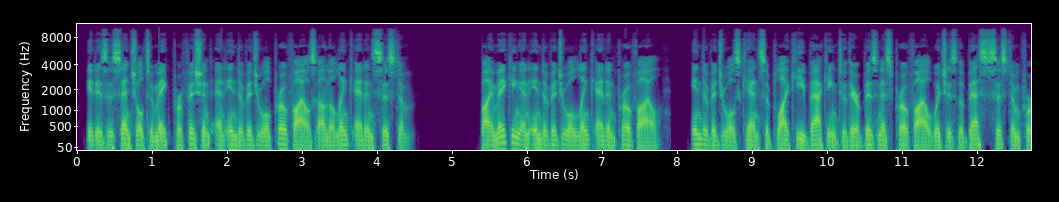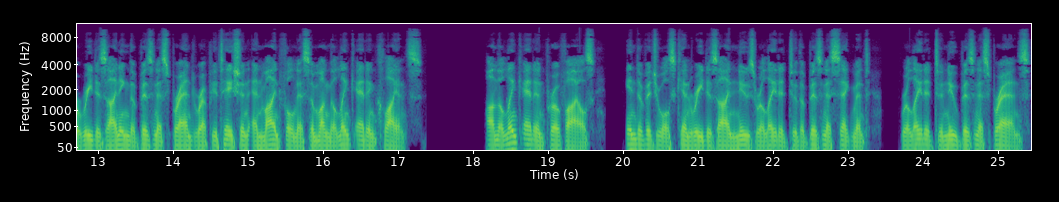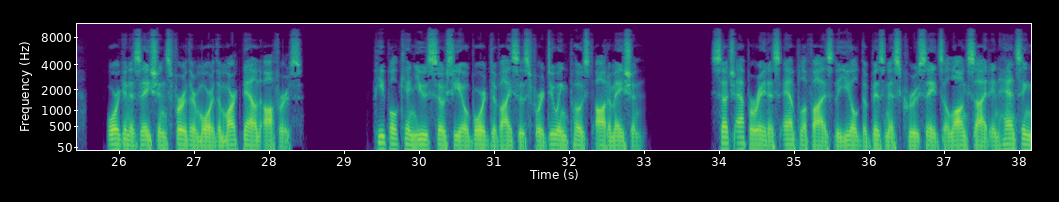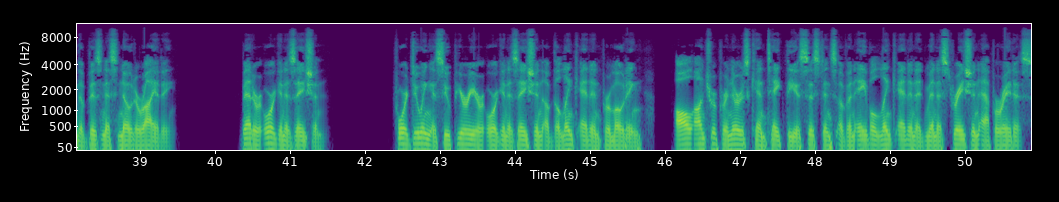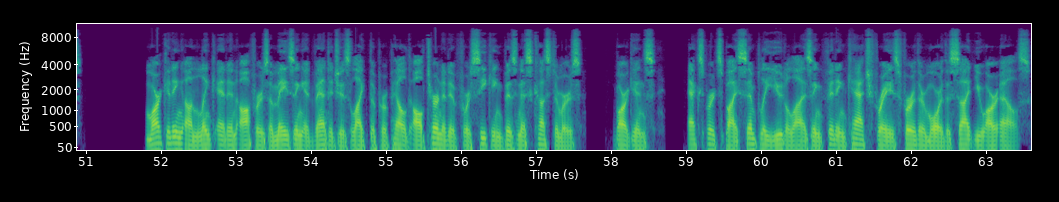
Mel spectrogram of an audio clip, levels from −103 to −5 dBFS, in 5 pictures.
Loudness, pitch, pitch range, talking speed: -25 LUFS, 90 Hz, 80-95 Hz, 130 wpm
